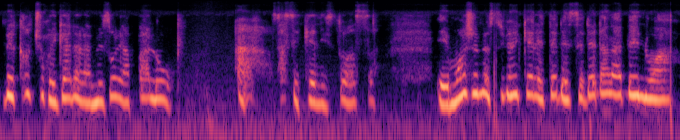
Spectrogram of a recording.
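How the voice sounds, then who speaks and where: A woman telling her own mystical experience in an animated, repetitive way, speaking directly to the channel. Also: high-pitched, brisk, creaky. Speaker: caller sharing a personal story. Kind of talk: personal testimony storytelling.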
